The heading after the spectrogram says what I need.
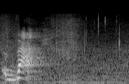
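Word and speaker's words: vingt: number 20 it is back notice that the T at the end is silent for number 20 it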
